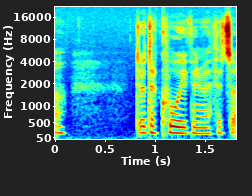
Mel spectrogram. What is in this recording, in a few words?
"clwyf", Welsh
